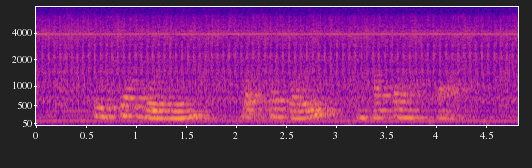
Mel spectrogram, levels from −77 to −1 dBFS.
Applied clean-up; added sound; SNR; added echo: none; Tools; 4 dB; reverberation time 0.8 s.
